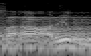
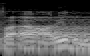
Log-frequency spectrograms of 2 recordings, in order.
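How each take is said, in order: No difference in how they are said.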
